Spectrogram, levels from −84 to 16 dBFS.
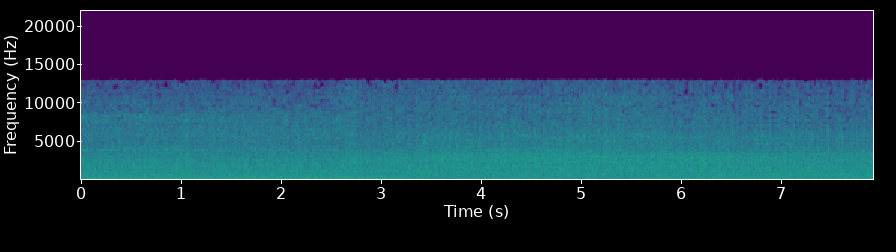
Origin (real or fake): fake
